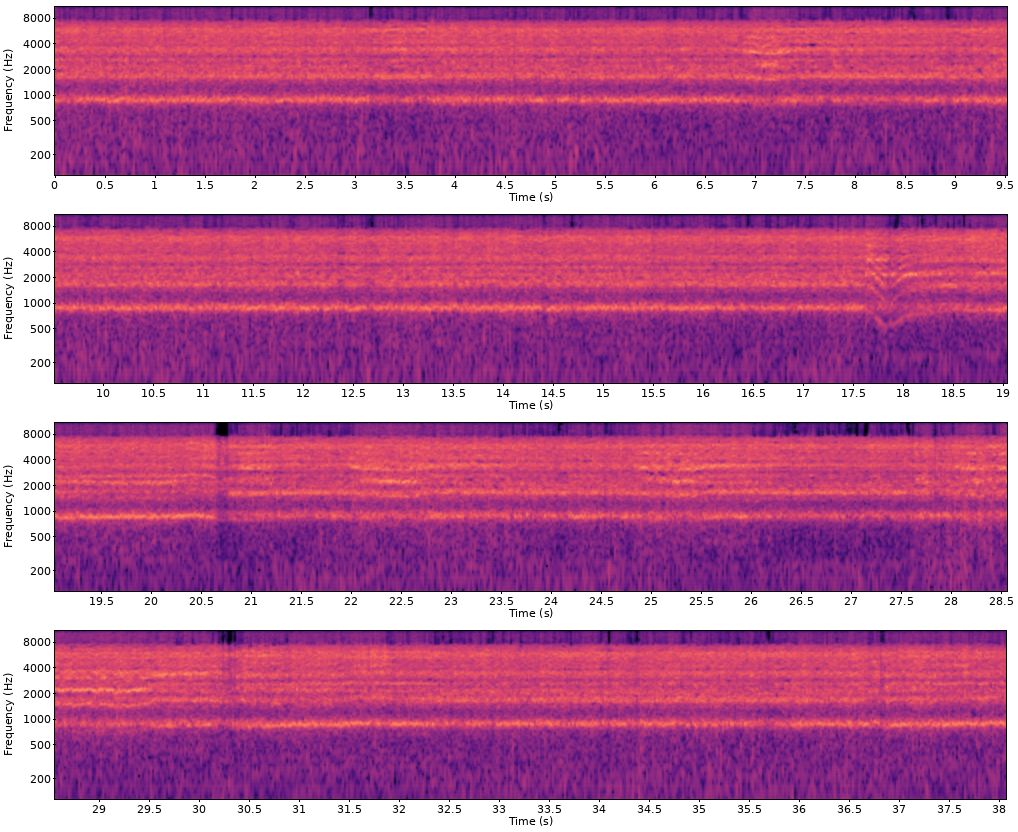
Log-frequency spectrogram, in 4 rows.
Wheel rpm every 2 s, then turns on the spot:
230, 230, 240, 230, 230, 230, 230, 240, 220, 200, 220, 230, 230, 230, 220, 220, 230, 230, 230.
none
